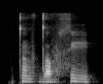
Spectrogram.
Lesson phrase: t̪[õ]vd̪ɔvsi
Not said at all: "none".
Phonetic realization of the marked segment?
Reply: õ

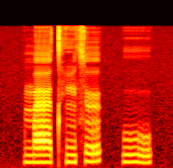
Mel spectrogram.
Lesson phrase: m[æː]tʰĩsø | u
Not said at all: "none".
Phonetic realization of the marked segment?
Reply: æː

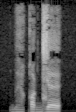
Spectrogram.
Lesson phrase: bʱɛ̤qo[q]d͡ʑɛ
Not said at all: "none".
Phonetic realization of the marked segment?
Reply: ɡ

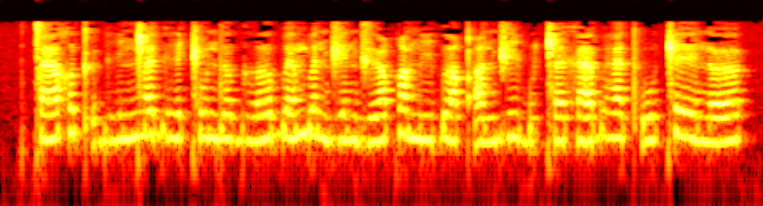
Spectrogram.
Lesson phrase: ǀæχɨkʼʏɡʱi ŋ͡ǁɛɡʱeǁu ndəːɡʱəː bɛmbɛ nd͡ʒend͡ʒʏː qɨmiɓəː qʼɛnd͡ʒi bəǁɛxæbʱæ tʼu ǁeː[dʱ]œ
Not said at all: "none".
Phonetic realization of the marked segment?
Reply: n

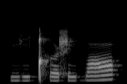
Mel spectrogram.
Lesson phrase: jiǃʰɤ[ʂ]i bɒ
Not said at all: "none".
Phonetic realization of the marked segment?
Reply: ʂ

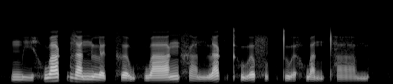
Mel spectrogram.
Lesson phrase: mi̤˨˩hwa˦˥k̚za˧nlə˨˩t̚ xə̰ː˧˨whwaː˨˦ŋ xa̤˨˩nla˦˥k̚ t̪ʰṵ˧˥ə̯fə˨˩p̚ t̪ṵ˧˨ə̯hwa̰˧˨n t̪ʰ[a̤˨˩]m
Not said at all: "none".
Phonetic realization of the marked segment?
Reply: a̤˨˩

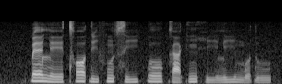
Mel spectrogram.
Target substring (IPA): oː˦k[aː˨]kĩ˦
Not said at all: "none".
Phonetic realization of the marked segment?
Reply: a˨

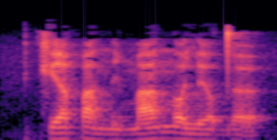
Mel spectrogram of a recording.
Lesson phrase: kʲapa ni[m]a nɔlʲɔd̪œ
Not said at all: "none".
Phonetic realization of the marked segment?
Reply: m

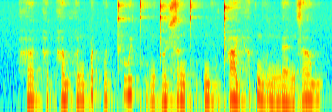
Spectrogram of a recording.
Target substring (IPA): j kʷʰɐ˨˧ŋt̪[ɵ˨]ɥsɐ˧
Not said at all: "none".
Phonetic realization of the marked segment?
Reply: ɵ˨˧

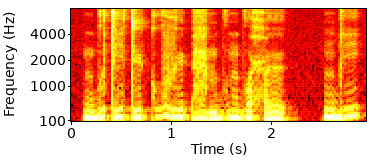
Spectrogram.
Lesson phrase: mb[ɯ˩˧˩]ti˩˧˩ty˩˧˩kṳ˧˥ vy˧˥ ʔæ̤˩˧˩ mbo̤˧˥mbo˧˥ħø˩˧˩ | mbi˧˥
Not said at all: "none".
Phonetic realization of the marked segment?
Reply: ɯ˩˧˩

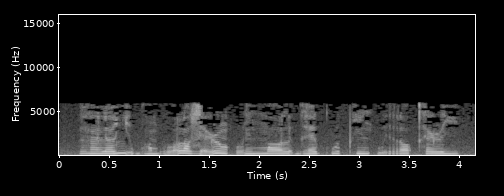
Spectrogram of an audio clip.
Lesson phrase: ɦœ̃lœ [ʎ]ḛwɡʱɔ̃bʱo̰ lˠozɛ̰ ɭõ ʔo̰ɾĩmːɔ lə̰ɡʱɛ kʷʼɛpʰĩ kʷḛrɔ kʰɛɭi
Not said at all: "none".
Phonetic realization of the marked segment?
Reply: ʎ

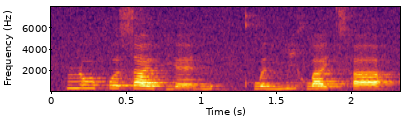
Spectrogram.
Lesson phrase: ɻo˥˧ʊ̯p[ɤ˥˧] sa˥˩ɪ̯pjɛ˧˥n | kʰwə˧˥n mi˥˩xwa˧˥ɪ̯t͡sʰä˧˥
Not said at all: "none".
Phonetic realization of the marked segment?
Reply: ɤ˥˧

